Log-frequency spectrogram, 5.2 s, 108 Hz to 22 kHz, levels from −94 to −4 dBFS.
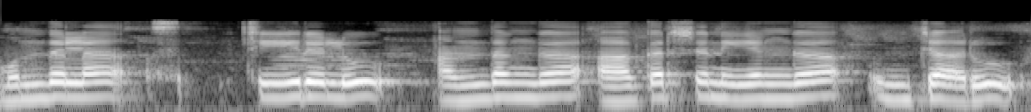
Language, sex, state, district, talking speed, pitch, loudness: Telugu, female, Telangana, Hyderabad, 60 wpm, 225 Hz, -14 LUFS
